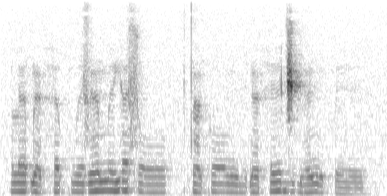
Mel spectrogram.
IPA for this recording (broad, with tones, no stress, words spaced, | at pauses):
lɛ˧ɓɛ̃˨ hɛ˧ kʷeː˧zɛ̃˦me˦ jɛ˦soː˧ | tã˧koː˧ ŋi˨ɗɛ̃˧ heː˦d͡ʒi˧ɡɛ̃˨˦ ɲi˨k͡peː˨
